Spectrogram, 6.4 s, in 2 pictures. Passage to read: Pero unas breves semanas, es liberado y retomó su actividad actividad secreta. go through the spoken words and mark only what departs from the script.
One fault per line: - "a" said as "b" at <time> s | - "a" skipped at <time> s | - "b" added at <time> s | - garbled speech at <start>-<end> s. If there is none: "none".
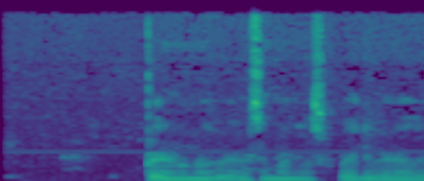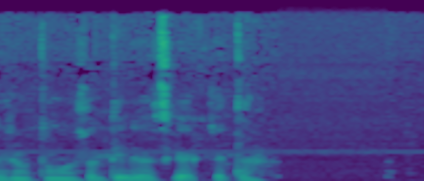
- "en" added at 1.2 s
- "es" said as "fue" at 2.4 s
- "actividad" skipped at 4.3 s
